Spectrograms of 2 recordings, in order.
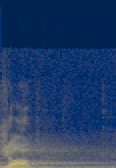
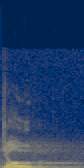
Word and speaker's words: Job: Y de pronto yo llego a la palabra Job y le llamo Job, porque así se escribe. Y no, es Job. Pero se escribe J-O-B, se escribe igual que trabajo, se pronuncia diferente.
